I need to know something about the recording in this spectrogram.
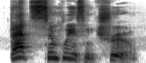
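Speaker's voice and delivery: loud, slow, indignant retort; angry cry. A narrator's reading. Sophie angrily contradicting the BFG, loud and indignant. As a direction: snap back in protest. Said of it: "Sophie cried angrily".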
